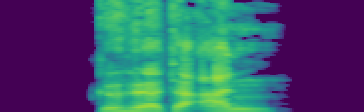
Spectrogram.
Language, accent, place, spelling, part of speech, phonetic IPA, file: German, Germany, Berlin, gehörte an, verb, [ɡəˌhøːɐ̯tə ˈan], De-gehörte an.ogg
- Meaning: inflection of angehören: 1. first/third-person singular preterite 2. first/third-person singular subjunctive II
